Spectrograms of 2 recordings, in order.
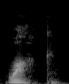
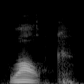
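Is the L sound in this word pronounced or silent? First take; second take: silent; pronounced. First: The L sound is silent in the word. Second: The L sound is pronounced in the word. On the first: The speaker calls it right. "I said walk" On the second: The speaker calls it wrong. "Notice that I did not say walk"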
